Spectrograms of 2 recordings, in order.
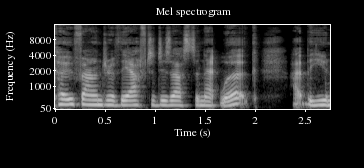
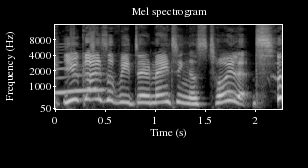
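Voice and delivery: laughing; 8 semitones higher than usual. Real, not acted. Joking about Britain needing aid.

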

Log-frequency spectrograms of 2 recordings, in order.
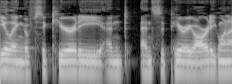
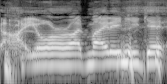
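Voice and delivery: higher, louder broad Australian officer, lightly put on; easygoing broad Australian wave-through; Aussie officer; 8 semitones higher, 5 dB louder than usual. Officer waving the traveller in, light broad Australian accent.

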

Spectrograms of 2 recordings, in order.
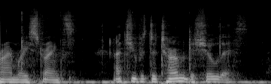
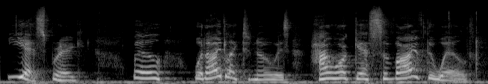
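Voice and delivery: high-pitched, earnest asking; serious question; slower than usual. A narrator's reading. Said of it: "Sinead asked the others, seriously".

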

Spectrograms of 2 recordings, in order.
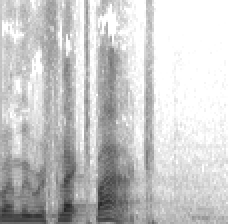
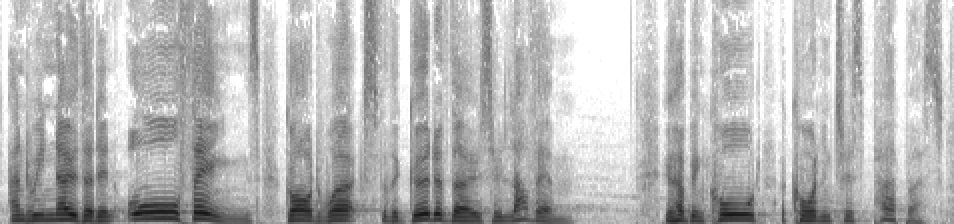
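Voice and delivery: scripture reading; 6 dB louder than usual. Acted. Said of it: "Romans eight twenty-eight".

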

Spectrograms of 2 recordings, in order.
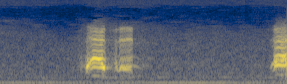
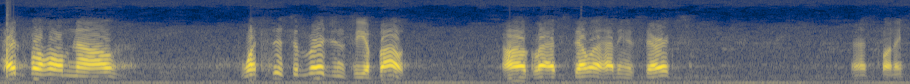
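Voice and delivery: throat mic; 4 dB louder than usual. Acted. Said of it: "He had a throat mic on".

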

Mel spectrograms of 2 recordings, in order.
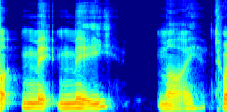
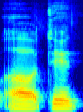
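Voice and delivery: ordinary talk

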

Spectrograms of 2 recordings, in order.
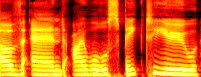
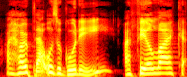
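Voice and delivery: ordinary talk, nothing marked

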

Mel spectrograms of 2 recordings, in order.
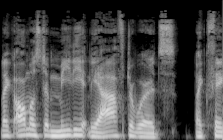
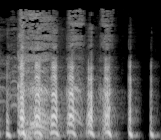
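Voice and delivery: laugh; 10 semitones higher than usual. Real, not acted. Laughs at name and shame.

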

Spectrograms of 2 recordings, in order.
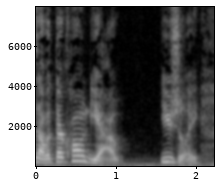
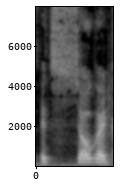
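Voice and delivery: normal talking voice

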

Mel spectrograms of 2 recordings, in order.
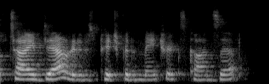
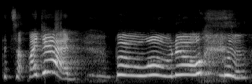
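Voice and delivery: loud, laughing, mock-anguished cry; melodramatic yell; 8 semitones higher, 6 dB louder, slower than usual. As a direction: wail it like a soap villain. Acting melodramatic denial.

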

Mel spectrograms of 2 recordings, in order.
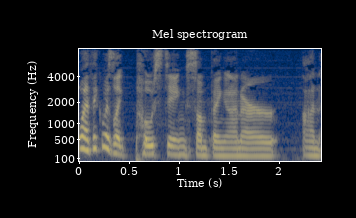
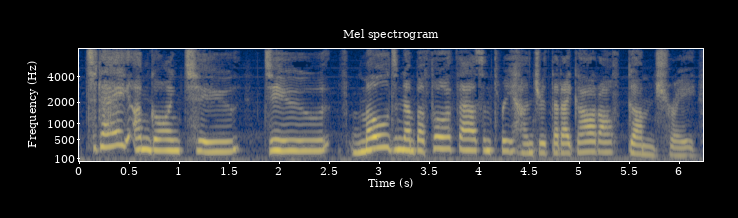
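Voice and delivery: imitated charming Australian-British accent, higher pitched; 5 semitones higher than usual. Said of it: "Australian or some cool British accent".

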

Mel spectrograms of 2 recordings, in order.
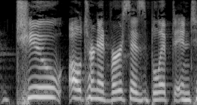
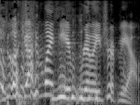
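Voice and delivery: real laughter breaking into the words; higher-pitched, laughing as you talk; 6 semitones higher than usual. Real, not acted. Amused podcaster reacting to a trippy story, laughing. Laughing while talking at start.

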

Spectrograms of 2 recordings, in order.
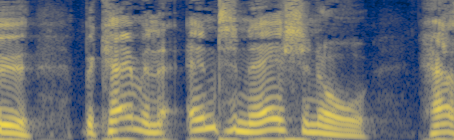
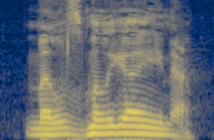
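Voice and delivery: usual speaking voice

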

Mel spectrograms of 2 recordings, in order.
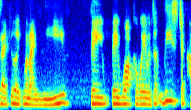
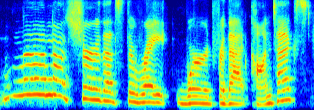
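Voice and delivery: drawn-out "Mm", slow, higher, tactful doubt; hesitant doubt; 6 semitones higher, much slower than usual. Retold or imitated. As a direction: gently cast doubt, stretching it out. Parent doubting son's word choice.

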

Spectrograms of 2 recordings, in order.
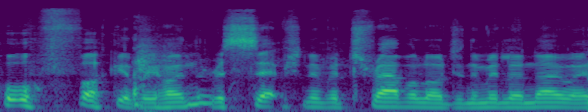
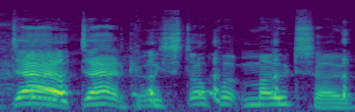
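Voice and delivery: put-on high, eager kid's voice pleading; child asking dad to stop at services; child begging; 5 semitones higher, 3 dB louder than usual. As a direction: whine like a kid in the back seat.

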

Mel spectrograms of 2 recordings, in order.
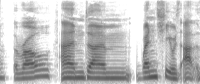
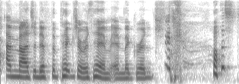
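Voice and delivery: giggling all through the line; words bubbling with real laughter; laughing through words; 5 semitones higher, faster than usual. Real, not acted. Co-host cracking up at the Grinch picture idea, laughing.

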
